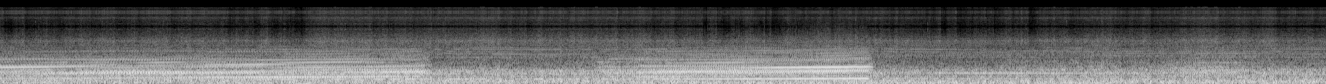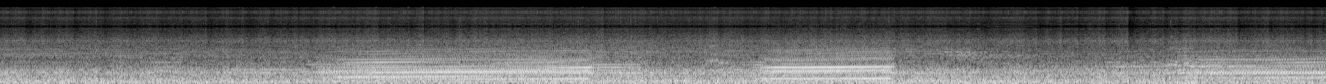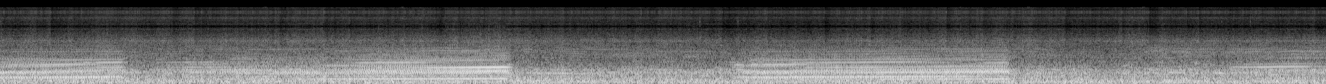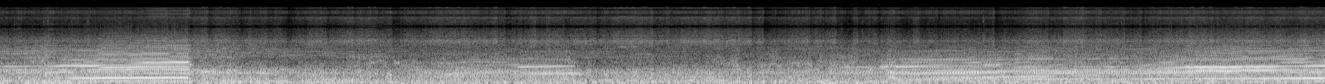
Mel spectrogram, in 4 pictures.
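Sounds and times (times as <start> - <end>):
car engine accelerating: 0.0 - 53.0
wind and road noise: 0.0 - 53.0.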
